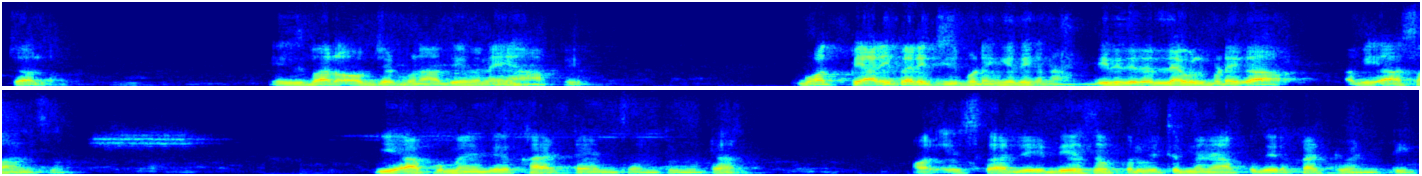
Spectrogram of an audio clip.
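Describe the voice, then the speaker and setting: A physics teacher speaking, leading an online class in a loud voice that he says is straining from all the shouting. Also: mid-range voice, moderate pace, pauses often, highs cut off. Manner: talks loudly to students, says he is shouting. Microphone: computer mic on video call.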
